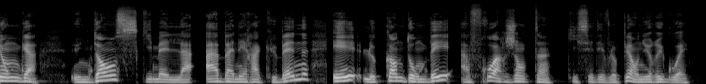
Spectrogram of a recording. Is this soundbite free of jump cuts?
no; 1 cut; at 3.3 s

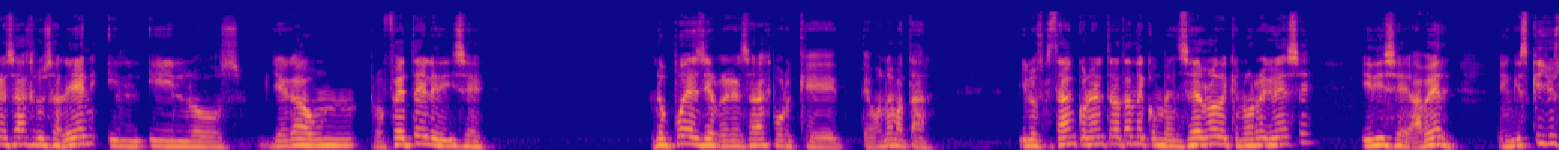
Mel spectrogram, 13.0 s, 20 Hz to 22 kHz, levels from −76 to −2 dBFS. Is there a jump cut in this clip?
yes; 2 cuts; at 3.1 s, 6.4 s

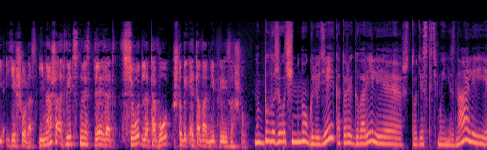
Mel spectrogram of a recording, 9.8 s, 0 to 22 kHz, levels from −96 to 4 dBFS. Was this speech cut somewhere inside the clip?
no; 0 cuts

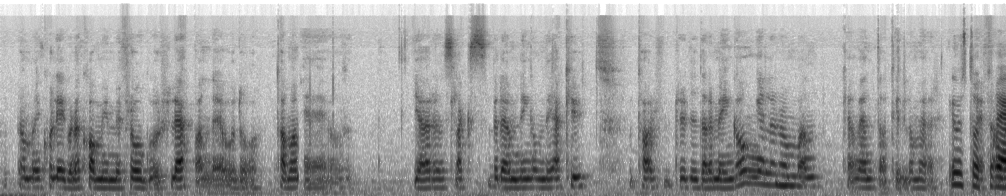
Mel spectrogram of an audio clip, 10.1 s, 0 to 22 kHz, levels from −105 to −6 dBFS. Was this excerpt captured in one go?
no; 1 cut; at 3.0 s

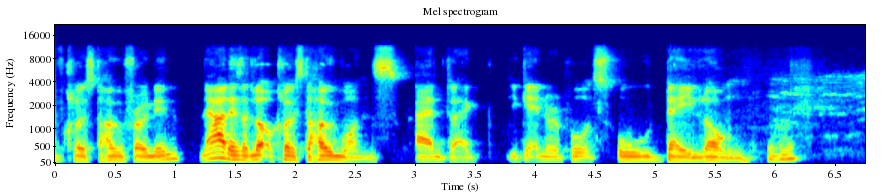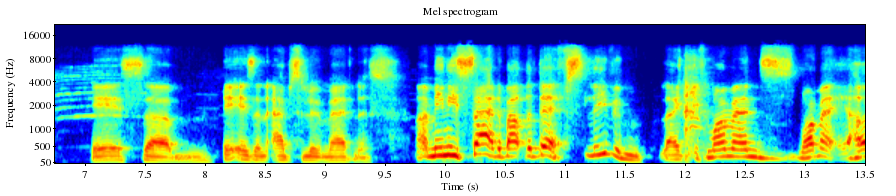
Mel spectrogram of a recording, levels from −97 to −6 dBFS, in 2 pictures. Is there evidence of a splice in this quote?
yes; 3 cuts; at 1.1 s, 8.1 s, 9.7 s

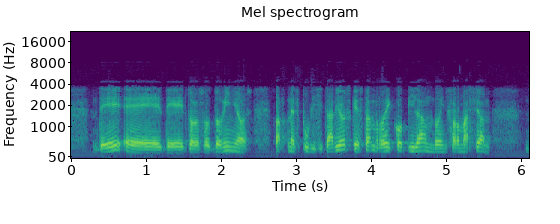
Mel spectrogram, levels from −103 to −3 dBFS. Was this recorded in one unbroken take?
no; 2 cuts; at 1.5 s, 2.7 s

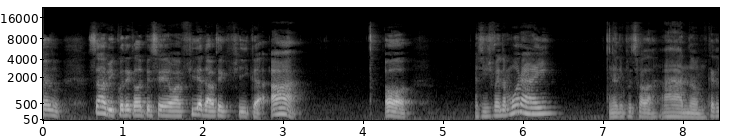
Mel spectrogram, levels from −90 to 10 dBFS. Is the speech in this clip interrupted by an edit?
yes; 1 cut; at 2.2 s

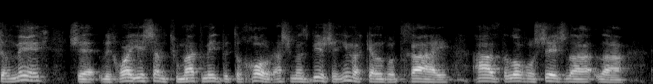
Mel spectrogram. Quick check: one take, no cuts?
yes; 0 cuts

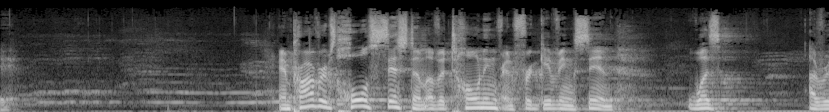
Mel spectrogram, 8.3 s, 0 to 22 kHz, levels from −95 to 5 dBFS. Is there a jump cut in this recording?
yes; 2 cuts; at 3.4 s, 5.0 s

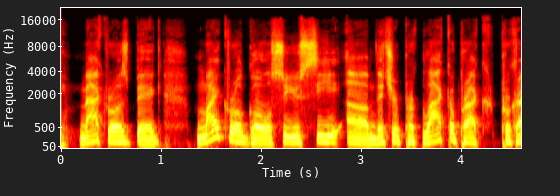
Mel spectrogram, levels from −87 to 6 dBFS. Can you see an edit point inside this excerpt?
yes; 1 cut; at 3.6 s

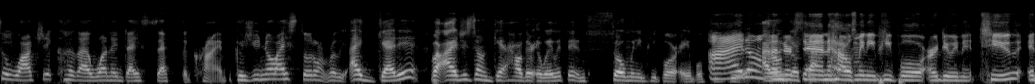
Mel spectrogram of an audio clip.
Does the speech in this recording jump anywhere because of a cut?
yes; 3 cuts; at 4.3 s, 5.4 s, 8.5 s

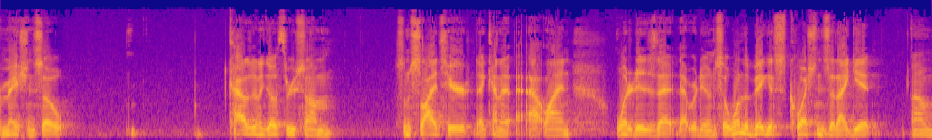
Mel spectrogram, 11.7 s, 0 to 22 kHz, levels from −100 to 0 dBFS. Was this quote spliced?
no; 0 cuts

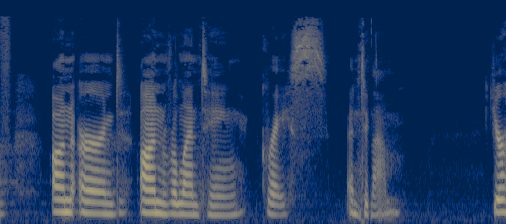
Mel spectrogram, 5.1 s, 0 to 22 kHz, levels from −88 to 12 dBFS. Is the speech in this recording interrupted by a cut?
yes; 3 cuts; at 1.3 s, 3.4 s, 3.7 s

